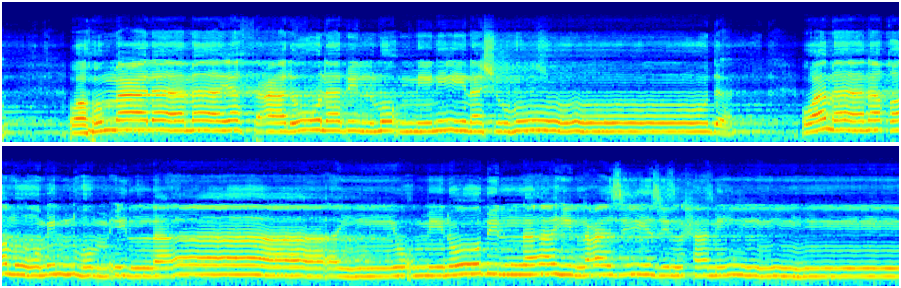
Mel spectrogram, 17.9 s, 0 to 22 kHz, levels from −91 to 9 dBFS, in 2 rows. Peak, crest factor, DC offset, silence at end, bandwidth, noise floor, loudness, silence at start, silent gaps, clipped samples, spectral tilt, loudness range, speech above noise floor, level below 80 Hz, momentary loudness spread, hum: -2 dBFS; 16 dB; under 0.1%; 0 s; 14 kHz; -40 dBFS; -19 LUFS; 0 s; none; under 0.1%; -4.5 dB/octave; 4 LU; 21 dB; -54 dBFS; 7 LU; none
